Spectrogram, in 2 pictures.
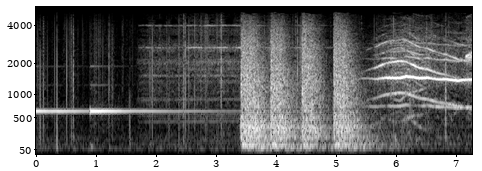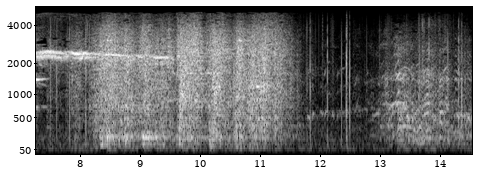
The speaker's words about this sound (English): I'm a little disappointed with that alarm clock you gave me last Christmas. That was a very good alarm clock. What's wrong with it? What's wrong with it? I'll show you. Listen.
